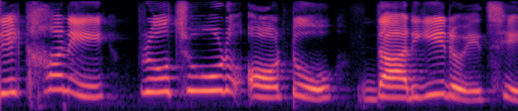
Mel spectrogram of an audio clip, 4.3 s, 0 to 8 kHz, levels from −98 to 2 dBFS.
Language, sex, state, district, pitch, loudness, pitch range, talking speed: Bengali, female, West Bengal, Paschim Medinipur, 335 Hz, -28 LUFS, 265-415 Hz, 70 wpm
